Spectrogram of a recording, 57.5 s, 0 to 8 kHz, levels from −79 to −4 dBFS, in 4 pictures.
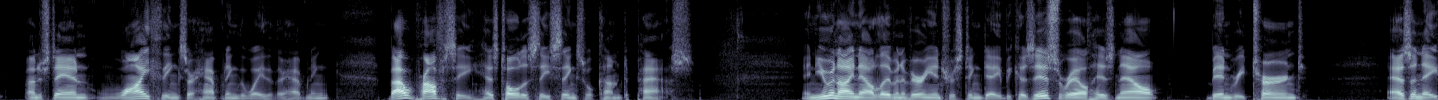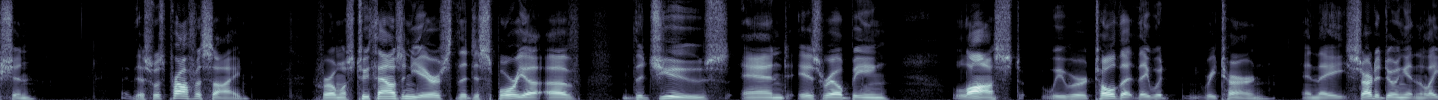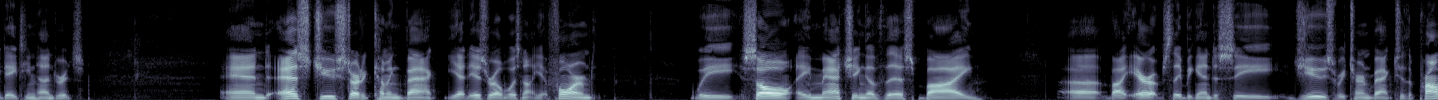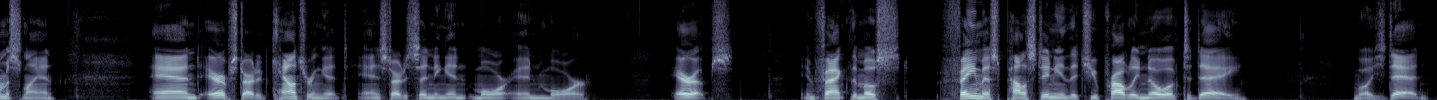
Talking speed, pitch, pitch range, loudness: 140 wpm, 110 Hz, 100-125 Hz, -25 LUFS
